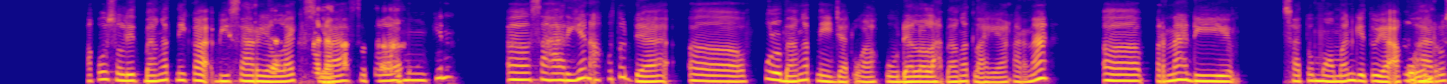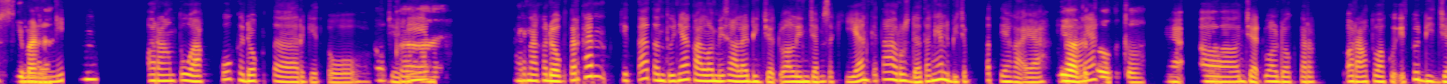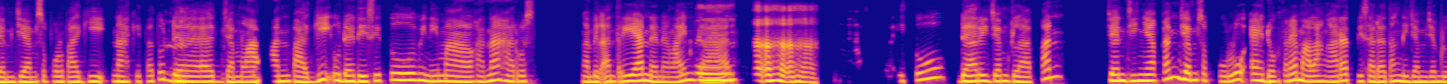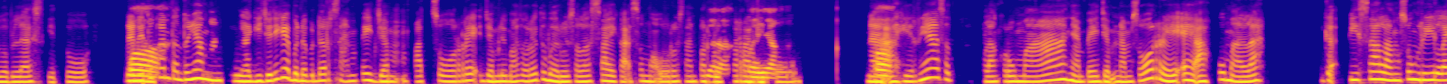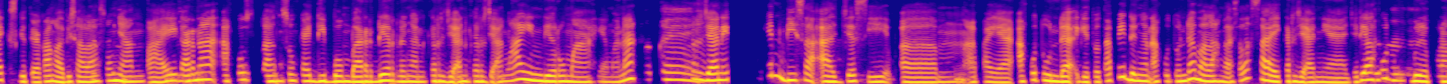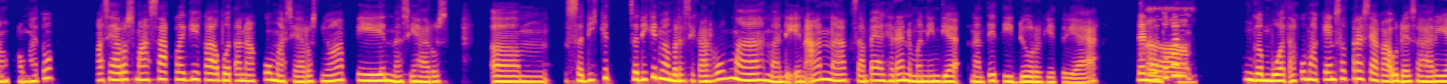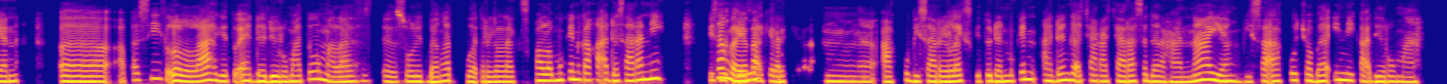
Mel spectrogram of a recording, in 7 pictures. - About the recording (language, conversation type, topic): Indonesian, advice, Bagaimana cara mulai rileks di rumah setelah hari yang melelahkan?
- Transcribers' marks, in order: other background noise; tapping; "membuat" said as "nggembuat"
